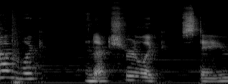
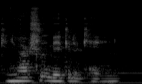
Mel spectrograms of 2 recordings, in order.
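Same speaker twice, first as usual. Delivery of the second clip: softly whispered; 4 dB quieter than usual. Player has his character walk up to her and ask something; whispering. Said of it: "I'm gonna whisper".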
